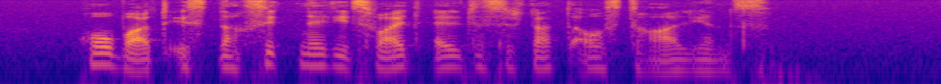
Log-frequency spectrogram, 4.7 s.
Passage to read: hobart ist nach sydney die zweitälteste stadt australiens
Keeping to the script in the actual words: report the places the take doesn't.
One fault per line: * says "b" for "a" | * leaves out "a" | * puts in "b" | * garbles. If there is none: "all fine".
all fine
